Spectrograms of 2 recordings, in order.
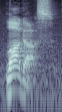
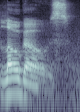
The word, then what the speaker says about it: Lagos: the bookstore on pacific the place is called lagos pronounced lagos but the people who ride those scooters call it logos the guilt would pass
